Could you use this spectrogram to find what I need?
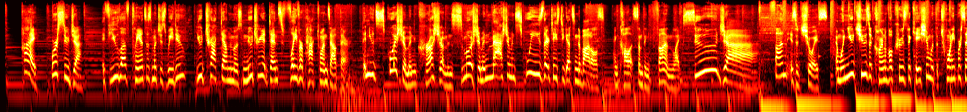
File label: vo commercial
